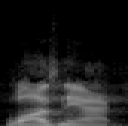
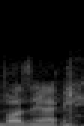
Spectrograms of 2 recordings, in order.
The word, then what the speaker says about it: Wozniak: He was one of the, there were three founders, Steve Jobs, Steve Wozniacki, I probably butchered that. I'm sorry? Wozniak, thank you. Yeah, sorry, Steve Wozniak.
